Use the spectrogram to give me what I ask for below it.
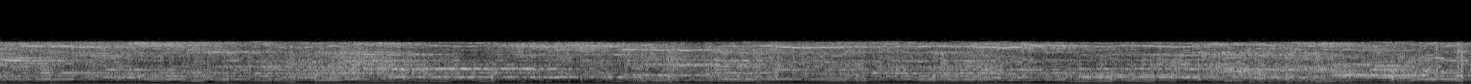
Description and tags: freaky synthish
Some zappy synth music from Twente University's online radio receiver (shortwave). Pretty creepy. Play it at midnight.
creepy, electronic, melody, noise, radio, shortwave, synth, weird, zap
